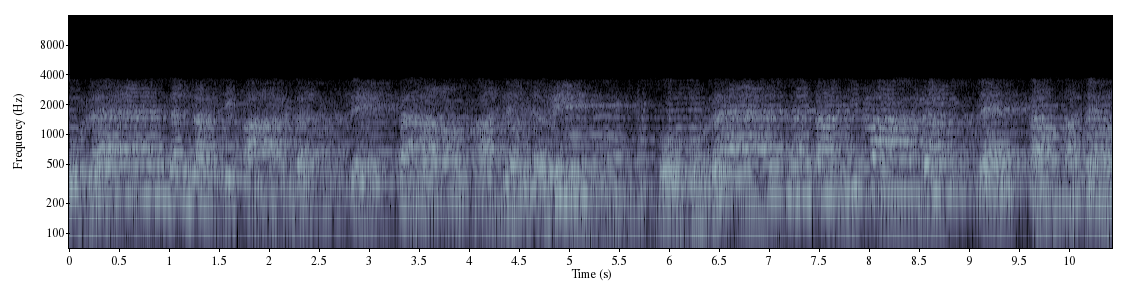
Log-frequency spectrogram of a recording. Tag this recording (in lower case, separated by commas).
music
